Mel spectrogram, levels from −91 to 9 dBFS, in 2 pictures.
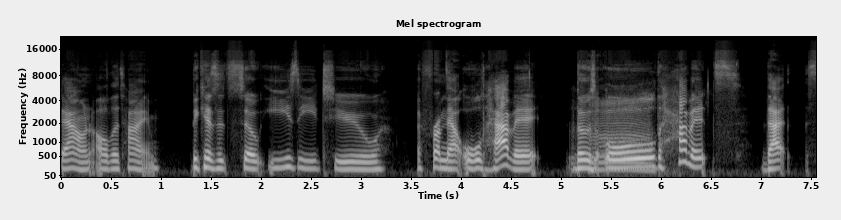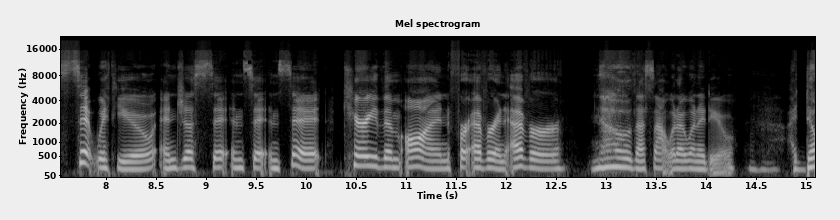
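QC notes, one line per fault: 12.21–12.69 s, repeated packet loss (robotic sound): right after "them on forever and", the speech breaks up over three short gaps, the longest 20 ms. About 60 ms is patched by stretching the preceding sound and about 60 ms is missing, so roughly 13% of the stretch is concealed, leaving a choppy texture. On a spectrogram, harmonics smear into flat repeated blocks beside thin empty slivers. The waveform shows clipped-off chunks and repeated cycles.
14.25–14.27 s, lost packet rebuilt from error correction: just after "what I want to", one 20 ms packet goes missing and is replaced by the low-bitrate backup copy carried in the next packet, so there is no gap. That frame sounds rougher and grainier than its neighbours because the copy was coded more coarsely. A spectrogram shows a narrow, noisier column with fuzzier harmonic detail. The waveform stays continuous, with only a change in texture.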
